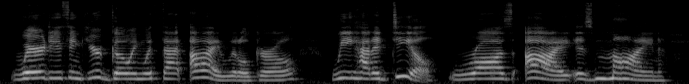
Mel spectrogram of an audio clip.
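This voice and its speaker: This is a put-on character voice. It is delivered loudly. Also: woman, high pitch for a woman, fairly slow pace, ordinary pitch variation. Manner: evil, booming.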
